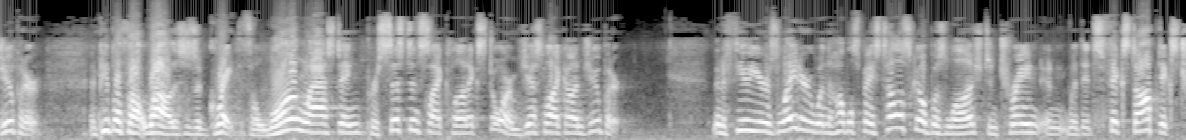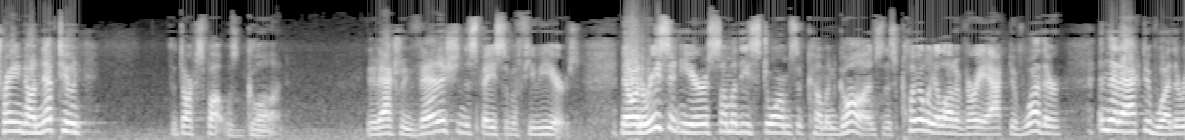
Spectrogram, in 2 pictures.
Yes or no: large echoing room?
yes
